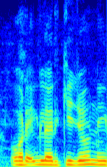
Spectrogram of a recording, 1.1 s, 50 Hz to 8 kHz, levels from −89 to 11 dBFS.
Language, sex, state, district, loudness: Hindi, male, Arunachal Pradesh, Longding, -13 LUFS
